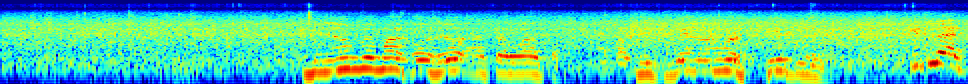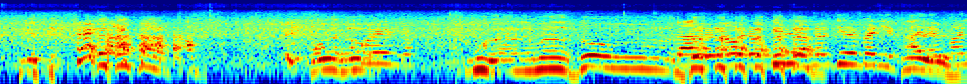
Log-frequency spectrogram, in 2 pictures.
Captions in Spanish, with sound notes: - Iara, mi nombre más conocido es Atahualpa Mi primer nombre es Hitler - ¿Hitler? [risas] Por eso los alemanes me dicen: no no no - Claro, no quieren venir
